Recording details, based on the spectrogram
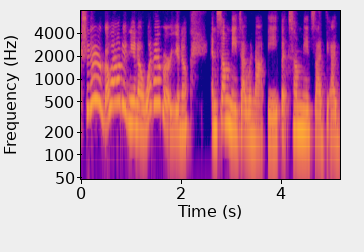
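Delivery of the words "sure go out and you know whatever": much higher, airy husband impression; lightly mocking husband, high and casual; breezy husband. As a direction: toss it off like an easygoing husband. Husband voiced in story.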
